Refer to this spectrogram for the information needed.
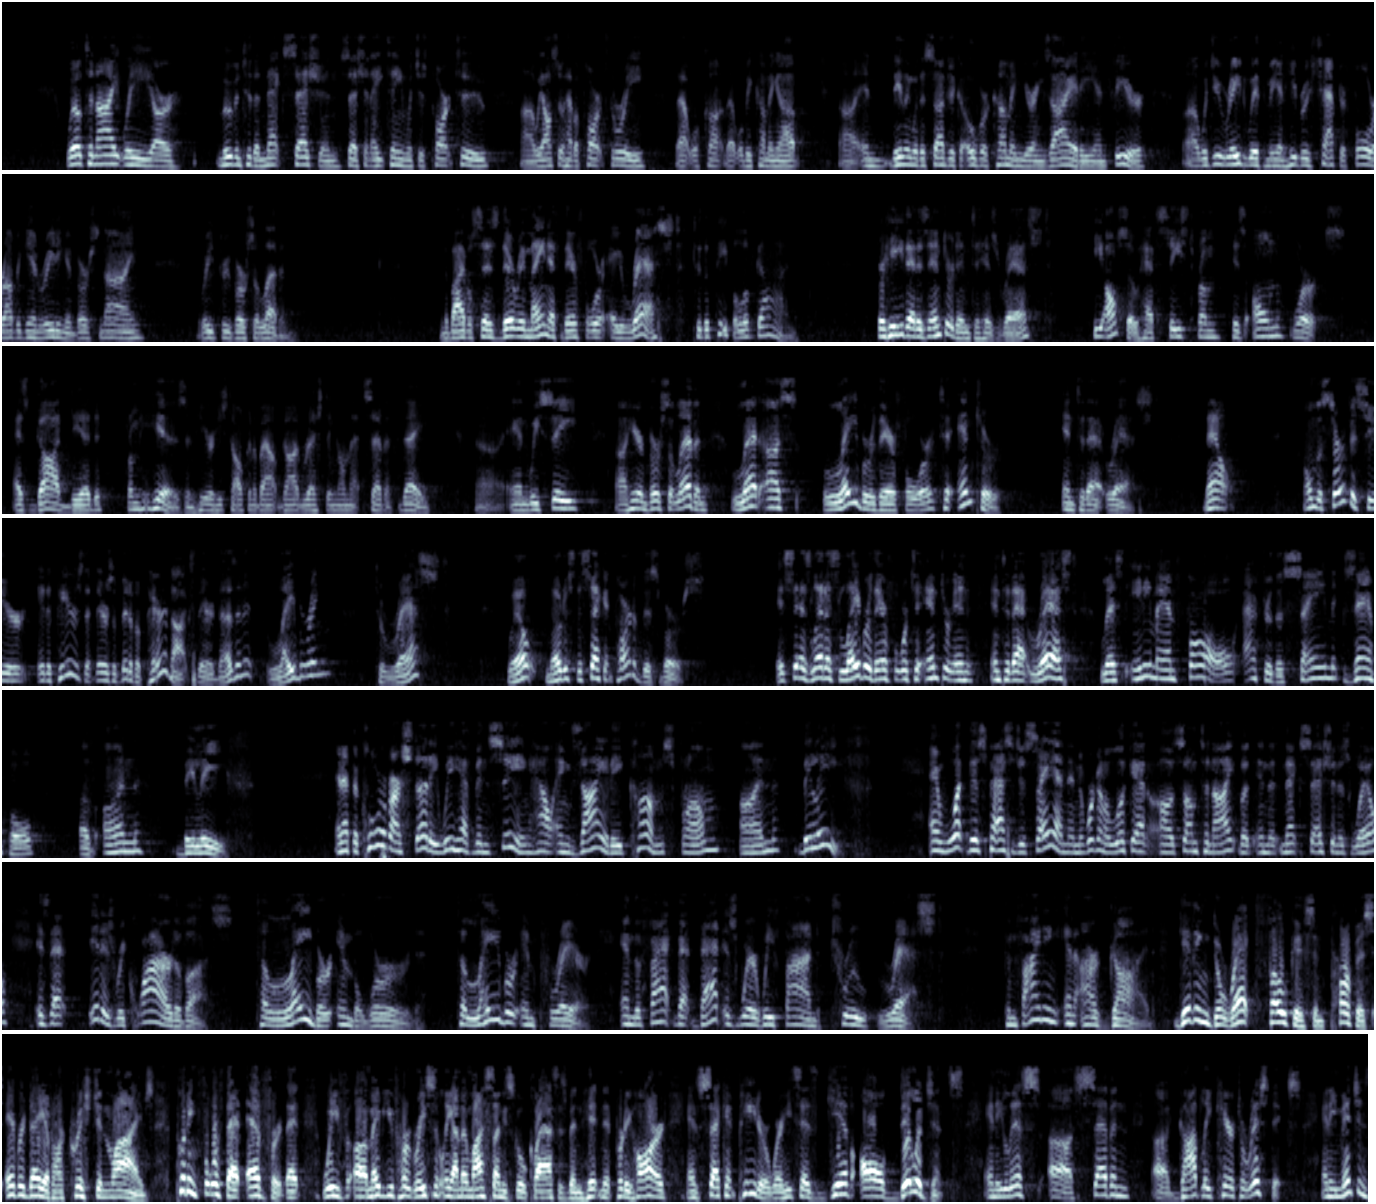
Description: Service Type: Wednesday Evening Topics: anxiety , obsessions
